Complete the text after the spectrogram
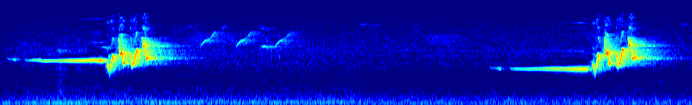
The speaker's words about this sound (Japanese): ウグイスです。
